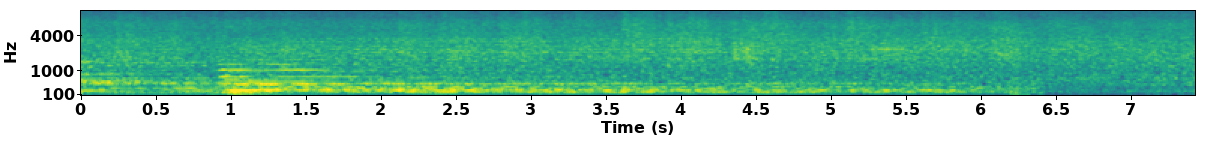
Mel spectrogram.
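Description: A choir sings a hymn together in a large echoing room.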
